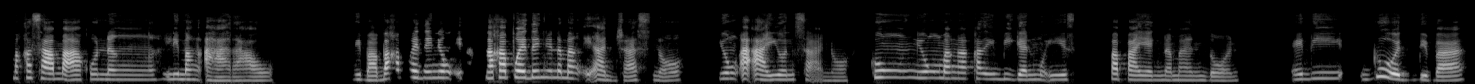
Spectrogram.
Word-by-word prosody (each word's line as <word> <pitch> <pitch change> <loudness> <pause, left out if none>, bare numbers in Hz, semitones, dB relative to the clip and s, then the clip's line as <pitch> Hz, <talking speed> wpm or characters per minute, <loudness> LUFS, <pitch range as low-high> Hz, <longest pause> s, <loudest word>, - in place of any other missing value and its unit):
makasama 265 -6 +5
ako 240 +2 -7
ng 225 -1 -3 0.4
limang 235 -2 -1
araw." 180 0 -3 0.8
'Di 230 - -8
ba? 195 0 +2
Baka 255 +8 +3
pwede 305 -2 +2
niyong 305 -1 0
i - - -9 0.2
baka 315 +2 +9
pwede 315 -1 +7
niyo 325 - -5
namang 290 -3 +1
i-adjust 195 -2 -4
'no, 190 +2 -10 0.4
yung 270 0 -4
aayon 220 -3 +5
sa - - -8
ano. 180 0 -16 0.2
Kung 325 -1 -3
yung 300 0 -2
mga 275 -1 0
kaibigan 245 -3 -4
mo 215 - -9
is 220 +2 -6 0.4
papayag 215 -5 -1
naman 200 0 -10
do'n, 180 0 -10 0.6
eh, 240 +1 -5
'di 280 +2 -11 0.3
good, 255 -8 +4
'di 210 - -3
ba? 190 +1 0
230 Hz, 140 wpm, -22 LUFS, 200-280 Hz, 0.8 s, baka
